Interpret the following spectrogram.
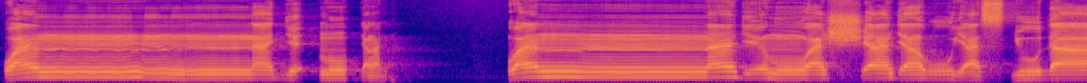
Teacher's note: Jadi jim pantulkan kecil saja, mengalir saja. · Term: qalqalah sugro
